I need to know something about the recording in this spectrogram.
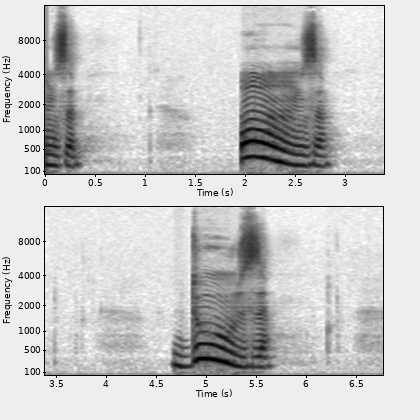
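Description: A young woman speaks single words clearly and slowly into a close microphone, with pauses between them.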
